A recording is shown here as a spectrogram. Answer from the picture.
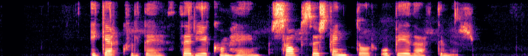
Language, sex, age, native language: Icelandic, female, 18-19, Icelandic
